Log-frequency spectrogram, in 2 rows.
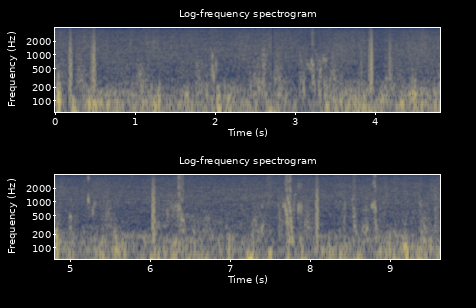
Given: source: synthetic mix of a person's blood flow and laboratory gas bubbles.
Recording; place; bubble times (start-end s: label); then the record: Doppler ultrasound of blood flow; subclavian vein
1.78-2.05 s: bubbles
2.42-2.67 s: bubbles
3.01-3.44 s: bubbles
4.98-5.07 s: bubbles
5.22-5.33 s: bubbles
6.20-6.45 s: bubbles
7.39-7.42 s: bubbles
7.59-7.92 s: bubbles
8.51-8.62 s: bubbles
8.69-8.88 s: bubbles
9.36-9.45 s: bubbles
From the record:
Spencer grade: 2 (many but less than half of the cardiac periods contain bubble signals, singularly or in groups); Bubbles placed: anywhere in the cardiac cycle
